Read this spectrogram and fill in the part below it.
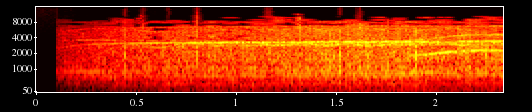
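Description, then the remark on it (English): A large concert crowd roars and applauds steadily at the close of a show as the band stands on stage listening, a dense wash of clapping and cheering that swells slightly and holds loud throughout, with faint whistles riding on top. “And they just stood there and listened to the crowd here.”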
